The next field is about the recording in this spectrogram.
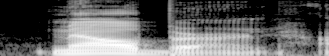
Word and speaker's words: Melbourne: Melbourne.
